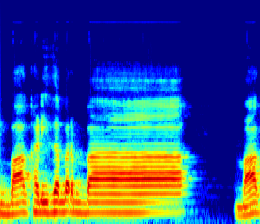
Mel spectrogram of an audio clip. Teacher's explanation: खड़ी ज़बर को एक अलिफ मद्दा के बराबर आपने खींचना है, इससे ज़्यादा नहीं खींचना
